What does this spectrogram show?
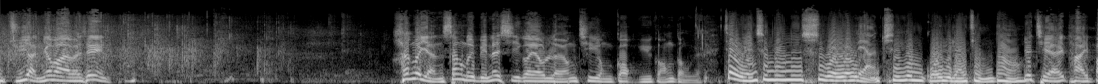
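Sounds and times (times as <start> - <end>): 
church congregation clapping to welcome guests: 0.0 - 3.7
speech: 0.1 - 1.5, 4.0 - 10.9.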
